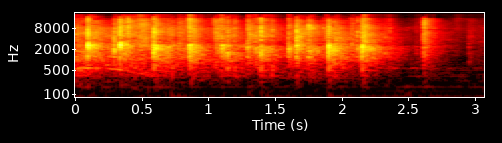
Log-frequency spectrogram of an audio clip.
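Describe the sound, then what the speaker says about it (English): A church congregation claps for the pastor, sparse and uneven with individual hand claps standing out, thinning to a few last claps near the end. "Give him a round of applause."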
